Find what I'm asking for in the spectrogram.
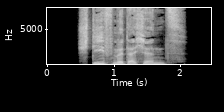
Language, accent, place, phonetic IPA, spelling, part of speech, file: German, Germany, Berlin, [ˈʃtiːfˌmʏtɐçəns], Stiefmütterchens, noun, De-Stiefmütterchens.ogg
- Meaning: genitive singular of Stiefmütterchen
